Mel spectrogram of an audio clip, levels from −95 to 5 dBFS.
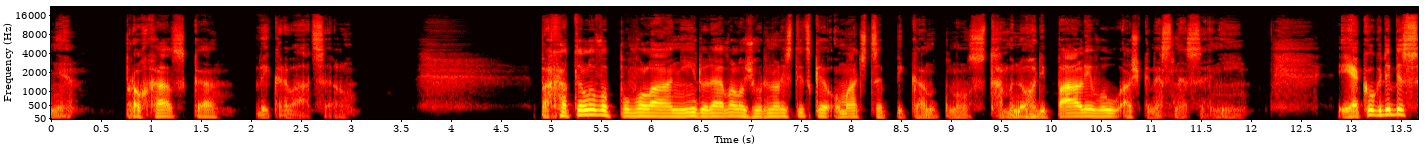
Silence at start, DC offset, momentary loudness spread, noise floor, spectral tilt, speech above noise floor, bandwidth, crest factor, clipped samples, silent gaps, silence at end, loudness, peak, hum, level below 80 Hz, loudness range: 0 s; under 0.1%; 22 LU; -69 dBFS; -5 dB/octave; 43 dB; 17 kHz; 22 dB; under 0.1%; 0.65-0.70 s, 1.98-2.02 s, 3.16-3.62 s; 0 s; -26 LUFS; -6 dBFS; none; -60 dBFS; 11 LU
